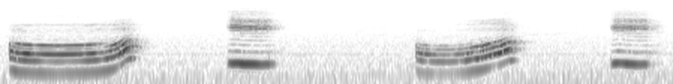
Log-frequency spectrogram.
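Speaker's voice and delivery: O and I drawn out, loud and separate; each vowel held long and loud for children; sounding out vowels. Shown as a demonstration. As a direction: spell it out vowel by vowel, slowly. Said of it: "Formou a palavrinha o quê?".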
